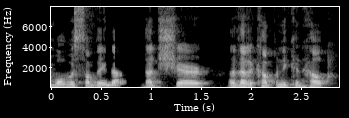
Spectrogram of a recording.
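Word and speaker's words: Cher: share yes it is yeah so it's called share and uh i named it uh not because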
